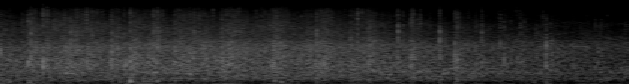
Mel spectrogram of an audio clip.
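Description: A large crowd applauding, a dense patter of many hands clapping that slowly dies away near the end.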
